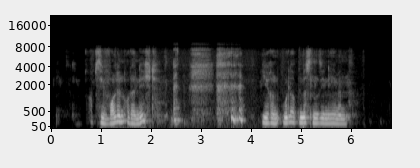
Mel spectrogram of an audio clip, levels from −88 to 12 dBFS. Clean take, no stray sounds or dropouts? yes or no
no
